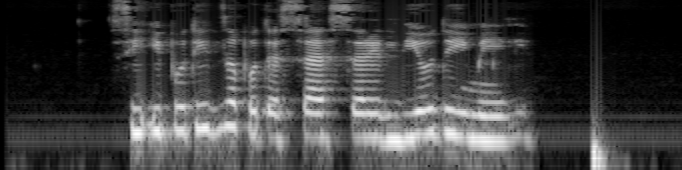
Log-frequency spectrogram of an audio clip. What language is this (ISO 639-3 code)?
ita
